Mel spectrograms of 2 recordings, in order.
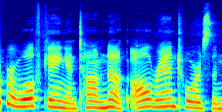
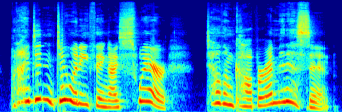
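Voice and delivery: much higher, louder, fast begging; desperate pleading; 11 semitones higher, 6 dB louder than usual. Acted. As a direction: plead your innocence in panic. Eunice pleading while arrested.

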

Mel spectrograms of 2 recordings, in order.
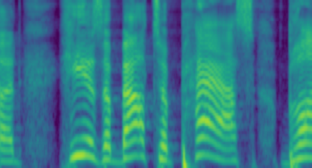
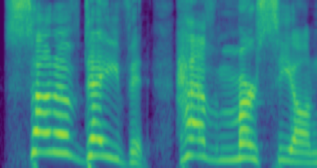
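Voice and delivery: shouted plea; 4 semitones higher, 4 dB louder, slower than usual. Retold or imitated. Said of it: "he began to shout".

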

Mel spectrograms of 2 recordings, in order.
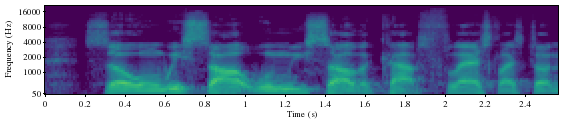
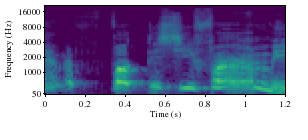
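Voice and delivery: high, incredulous voice; stunned disbelief. Retold or imitated. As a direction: ask it in total disbelief. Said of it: "I'm like".

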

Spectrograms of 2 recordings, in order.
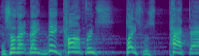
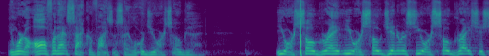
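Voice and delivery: hushed prayer; 4 semitones lower than usual. Acted. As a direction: pray it low and intimate. Quiet prayerful praise.

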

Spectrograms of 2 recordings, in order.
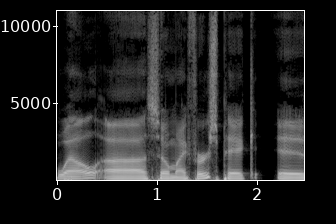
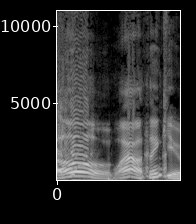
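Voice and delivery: excited thanks; 10 semitones higher, 8 dB louder, slower than usual. Pretend.

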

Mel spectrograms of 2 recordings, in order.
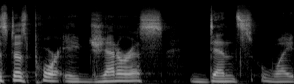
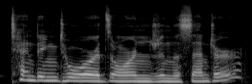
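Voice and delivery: usual speaking voice

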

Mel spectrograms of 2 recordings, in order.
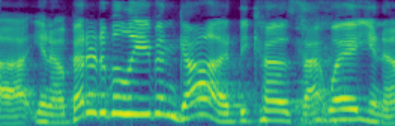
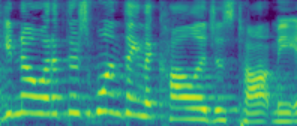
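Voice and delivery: higher, irritated comeback; annoyed; 8 semitones higher, faster than usual. Retold or imitated. Older sibling answering sister's jab about college, annoyed. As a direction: snap back at a know-it-all sibling. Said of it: "And I got annoyed".

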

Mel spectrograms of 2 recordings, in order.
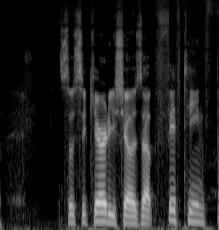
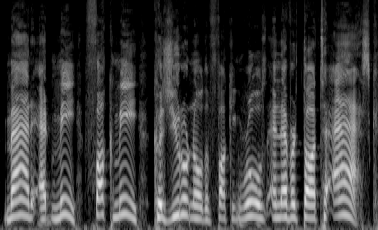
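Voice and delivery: furious retold yell, much higher and louder; snapping angry yell; 11 semitones higher, 9 dB louder than usual. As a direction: unload on the rude gambler at full shout. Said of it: "So I snapped a little bit".

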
